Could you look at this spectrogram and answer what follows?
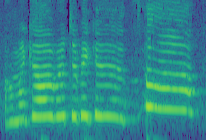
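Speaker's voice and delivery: high, loud excited squeal. Real, not acted. Excited about winter break.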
